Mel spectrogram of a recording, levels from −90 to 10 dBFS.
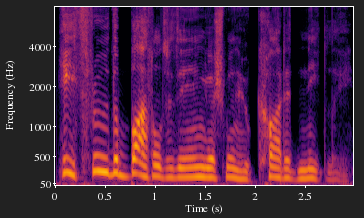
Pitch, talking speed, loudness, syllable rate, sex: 160 Hz, 220 wpm, -17 LUFS, 5.2 syllables/s, male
